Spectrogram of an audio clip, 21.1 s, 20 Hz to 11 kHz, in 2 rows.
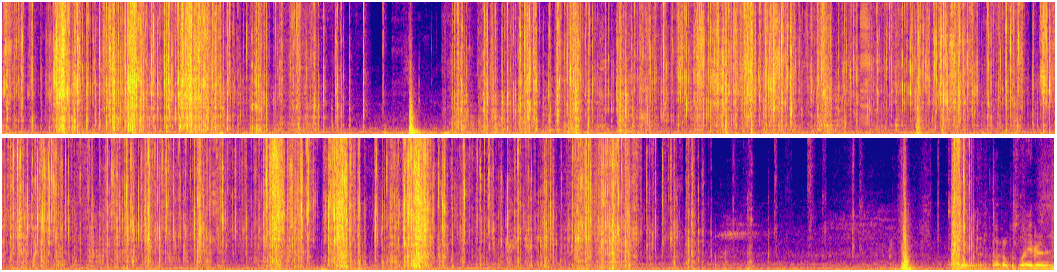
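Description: Crinkly plastic wrapper of a 2017 Bowman Draft trading card pack being cut and torn open, a busy stretch of crackling, rustling and sharp tearing bursts under ongoing conversation.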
